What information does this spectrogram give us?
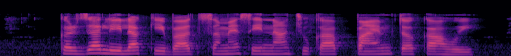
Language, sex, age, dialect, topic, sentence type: Bhojpuri, female, 18-24, Southern / Standard, banking, question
